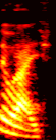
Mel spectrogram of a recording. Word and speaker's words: neurais: devida correção pessoal neurais a sílaba tônica é orais pronuncia neurais neurais é uma oxítona não tem acento o pior descuidado tá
